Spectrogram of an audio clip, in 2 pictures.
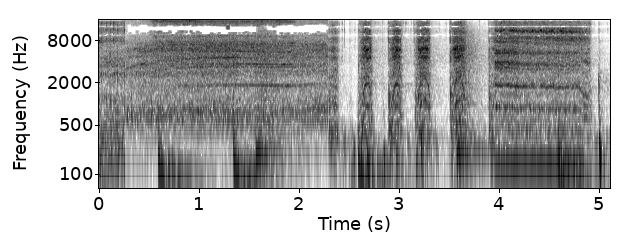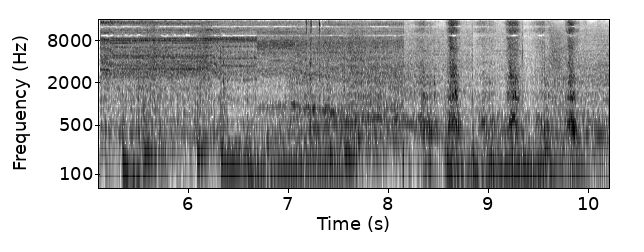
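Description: Power drill boring into wood, the bit chewing through the timber and throwing out chips, with a quick run of sharp knocks a few seconds in.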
